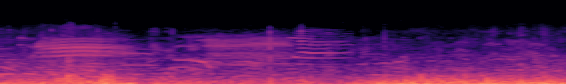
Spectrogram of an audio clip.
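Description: High-pitched children's voices shouting several drawn-out cheers or calls, one after another, over wind rumble on the microphone.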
